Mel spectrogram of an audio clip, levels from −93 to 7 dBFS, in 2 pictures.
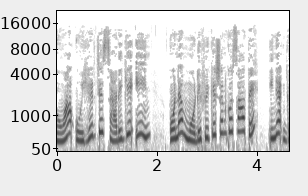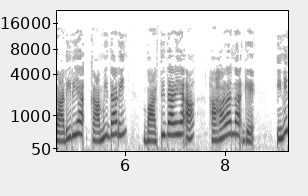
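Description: Throughout the speech, the treble stops dead at about 15.1 kHz, and the sound has a watery, swirling quality, with metallic chirps on sibilants. This is likely MP3 compression, and its plainly audible damage fits a low bitrate around 40 kbps. Short of bits, the encoder cut everything above a fixed frequency and dropped weak spectral lines that flicker on and off between frames. Unlike broadband noise or hiss, the damage follows the signal and comes and goes with it.

From 5.31 to 5.34 s, and again from 6.69 to 6.72 s, a brief hiss runs ahead of a sharp onset and the attack itself sounds softened. This is pre-echo, with the smear lasting about 27 ms and 31 ms respectively. The codec spread quantisation noise evenly across its transform block, so noise meant for the loud attack also filled the silence just before it. A click or dropout sits on the event itself, but this fault arrives early.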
